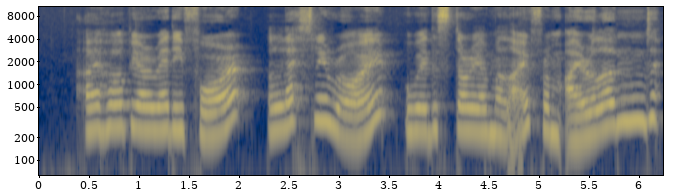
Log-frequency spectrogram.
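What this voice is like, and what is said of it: Unconvincing put-on Irish accent. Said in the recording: “this is my Irish accent ... I can't uh, tell the difference between your Irish accent and your actual Norwegian”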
